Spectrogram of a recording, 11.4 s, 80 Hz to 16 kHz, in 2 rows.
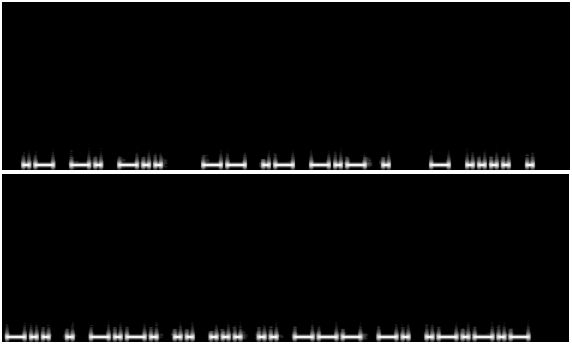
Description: Morse code, heard as a keyed tone, about 20 wpm, 600 Hz. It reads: AND MAKE THE DECISION.
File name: the old man and the sea part 2 20wpm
